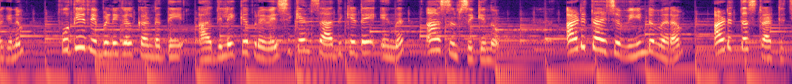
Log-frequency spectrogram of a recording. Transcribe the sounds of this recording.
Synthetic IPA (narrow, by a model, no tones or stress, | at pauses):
ɣɐnum | puðijɐʋibɐɳiɣɐɭkɐɳɖet̪ːiɐðile̞ːkːɨprɐʋe̞ːɕikʲːaːnsaːd̪ʱikʲːɐʈːeʔe̞nːɨ | aːɕɐmsikʲːunːṵ | ɐɽut̪ːaːjt͡ɕːɨʋiːɳɖɨʋɐɾaːmɐɽut̪ːɐsʈraːʈːɐd͡ʑ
